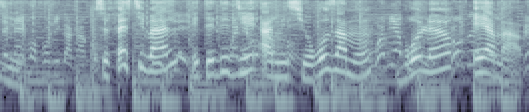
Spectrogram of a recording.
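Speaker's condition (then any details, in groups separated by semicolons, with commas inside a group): No condition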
